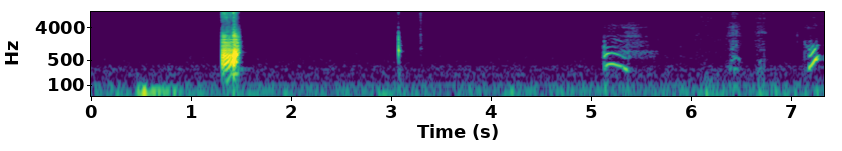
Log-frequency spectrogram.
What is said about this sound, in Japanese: おならが出そうなので出していこうと思います。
